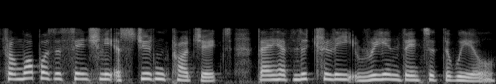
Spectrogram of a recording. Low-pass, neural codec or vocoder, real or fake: 5.4 kHz; codec, 16 kHz, 2 kbps, FunCodec, trained on Chinese and English, 25 frames a second; fake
